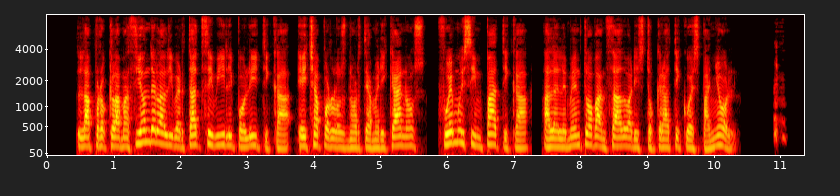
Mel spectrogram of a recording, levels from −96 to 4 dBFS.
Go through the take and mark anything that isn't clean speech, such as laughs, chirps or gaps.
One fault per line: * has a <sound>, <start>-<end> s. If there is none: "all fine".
* has a cough, 10.9-11.1 s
